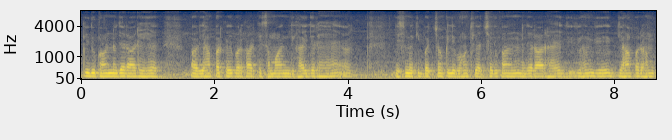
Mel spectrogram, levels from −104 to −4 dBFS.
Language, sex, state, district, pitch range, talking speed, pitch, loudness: Hindi, male, Chhattisgarh, Raipur, 125-130 Hz, 245 wpm, 130 Hz, -15 LUFS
